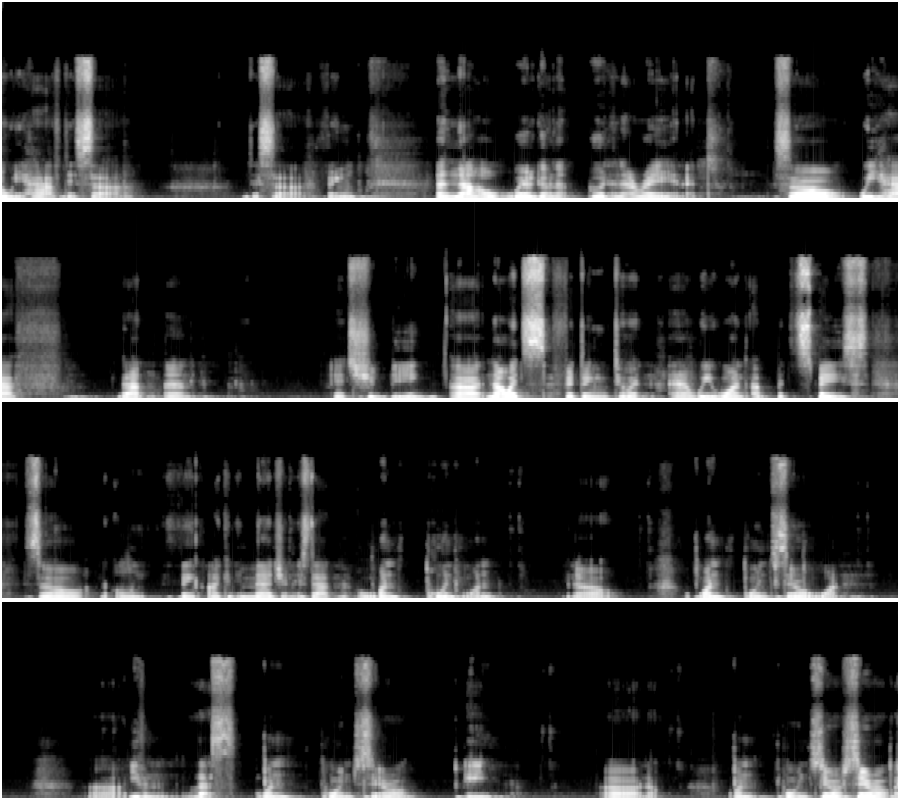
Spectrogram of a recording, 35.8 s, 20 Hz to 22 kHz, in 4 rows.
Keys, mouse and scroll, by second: 0.4-4.2 middle drag, 0.6 click, 3.6 KP_7, 5.4-7.8 drag, 8.2-9.8 middle drag, 9.8 Tab, 10.2 click, 12.6 Tab, 18.4-20.3 drag, 20.7-22.6 drag, 24.3-26.2 drag, 27.9-29.7 drag, 33.5-35.3 drag, 35.3 0, 35.4 click.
